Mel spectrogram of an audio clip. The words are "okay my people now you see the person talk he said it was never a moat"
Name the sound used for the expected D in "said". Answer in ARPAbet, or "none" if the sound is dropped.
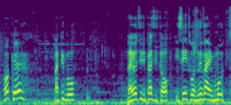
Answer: none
